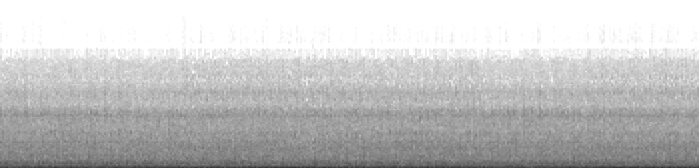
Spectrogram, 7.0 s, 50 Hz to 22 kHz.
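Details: 2009 Hemi 1500 TRX4 auction truck, first start after months of rebuilding, about 87 psi oil pressure: deep, smooth, even idle with steady low rumble, no misses or ticks while warming up, no longer jerking like before; normal idle.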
